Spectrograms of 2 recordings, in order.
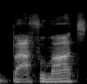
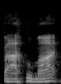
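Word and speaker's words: Baphomet: or bao not val it was baffumat not bahumat but b-a-m-p-o-t we'll spell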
